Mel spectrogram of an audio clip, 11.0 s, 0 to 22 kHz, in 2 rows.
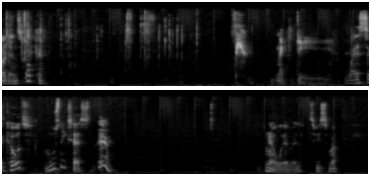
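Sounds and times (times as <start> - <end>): foil wrapper crinkling: 0.0 - 3.2.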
